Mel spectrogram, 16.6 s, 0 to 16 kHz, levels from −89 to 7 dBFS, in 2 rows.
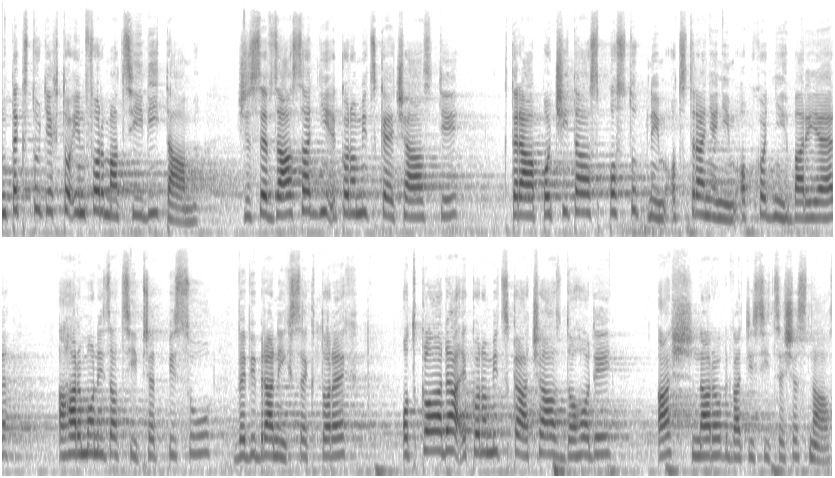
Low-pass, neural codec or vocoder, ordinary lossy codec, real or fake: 14.4 kHz; none; MP3, 96 kbps; real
